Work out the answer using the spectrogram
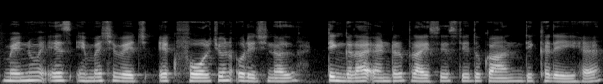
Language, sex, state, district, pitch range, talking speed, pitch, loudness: Punjabi, male, Punjab, Kapurthala, 155-170 Hz, 140 wpm, 165 Hz, -17 LUFS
